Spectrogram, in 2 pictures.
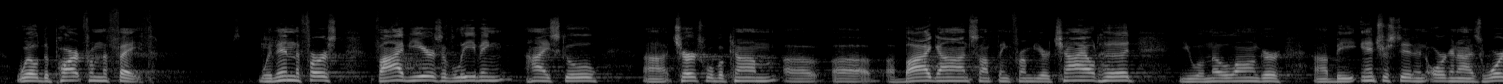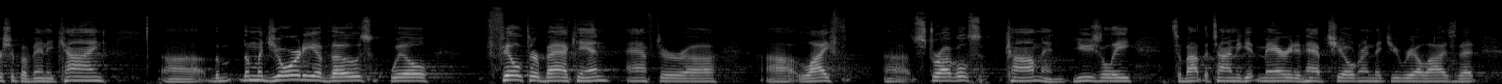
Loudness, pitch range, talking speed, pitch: -33 LUFS, 145-175 Hz, 145 wpm, 160 Hz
